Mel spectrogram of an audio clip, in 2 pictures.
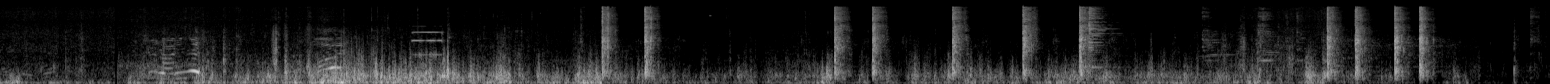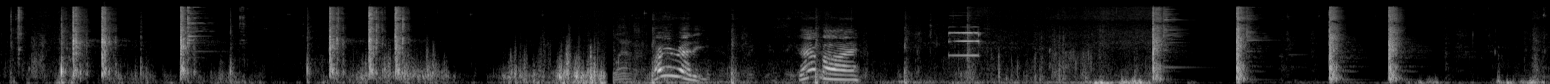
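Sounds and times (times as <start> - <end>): pistol shots in quick pairs: 6.0 - 6.7, 13.2 - 14.5, 16.1 - 17.4, 18.8 - 19.8.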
